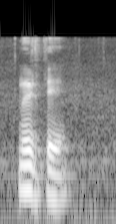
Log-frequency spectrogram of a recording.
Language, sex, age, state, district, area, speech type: Marathi, male, 60+, Maharashtra, Nagpur, urban, spontaneous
